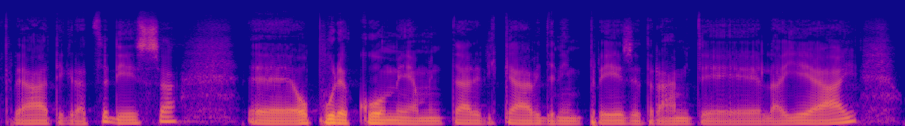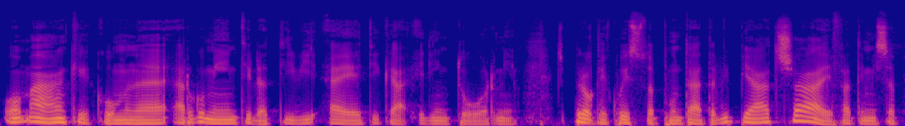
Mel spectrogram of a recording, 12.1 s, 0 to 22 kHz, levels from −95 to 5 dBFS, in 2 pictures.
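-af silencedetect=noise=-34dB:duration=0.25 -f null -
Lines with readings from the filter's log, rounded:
silence_start: 1.16
silence_end: 1.66 | silence_duration: 0.50
silence_start: 5.70
silence_end: 6.07 | silence_duration: 0.37
silence_start: 9.43
silence_end: 9.88 | silence_duration: 0.44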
